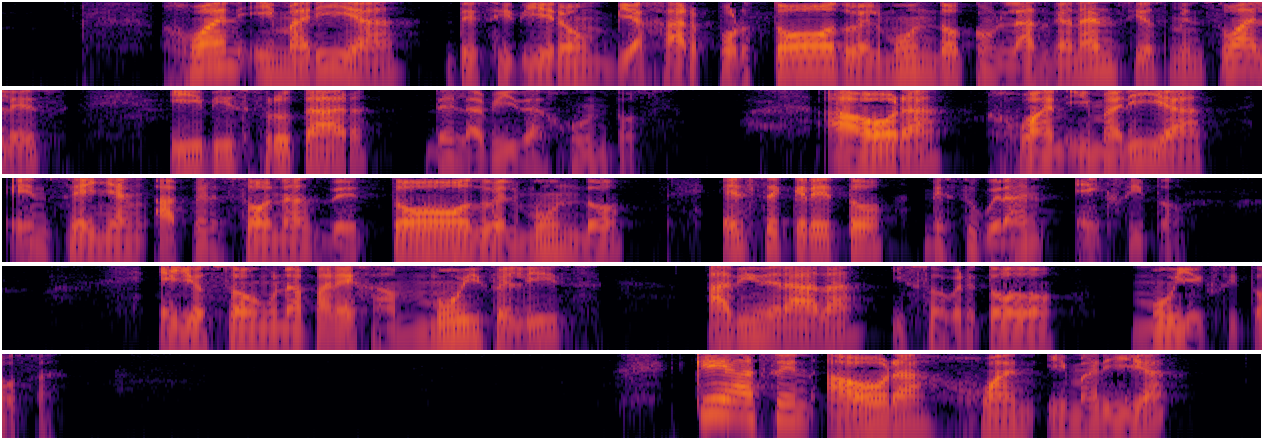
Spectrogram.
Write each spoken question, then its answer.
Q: ¿Qué hacen ahora Juan y María?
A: Actualmente, Juan y María enseñan a personas de todo el mundo el secreto de su gran éxito.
